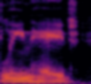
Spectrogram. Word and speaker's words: Lynnheage: because exactly 1 year ago today, August 5th, 2025, a groundbreaking anthropodigital cyber band named Lean Hage, that's pronounced Lean Hage, emphasizing the H, dropped their debut album, Back to the End.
